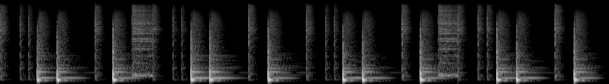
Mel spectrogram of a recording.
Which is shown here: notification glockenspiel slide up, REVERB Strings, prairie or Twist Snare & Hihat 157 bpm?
Twist Snare & Hihat 157 bpm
